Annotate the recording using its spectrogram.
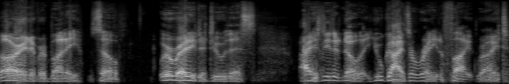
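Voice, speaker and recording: A man's raspy, put-on character voice at a very fast pace, dry and close with no echo. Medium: actual play. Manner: barking, commanding.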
